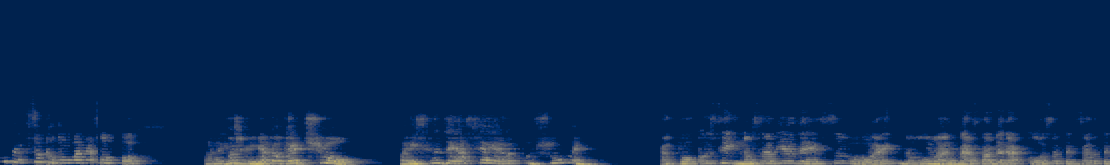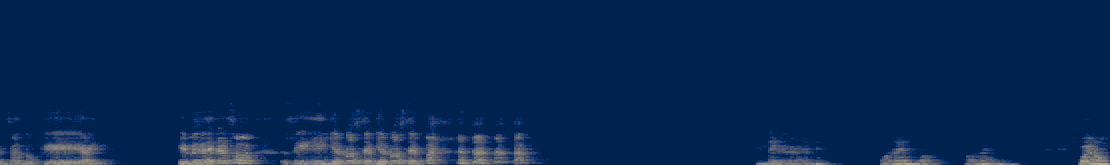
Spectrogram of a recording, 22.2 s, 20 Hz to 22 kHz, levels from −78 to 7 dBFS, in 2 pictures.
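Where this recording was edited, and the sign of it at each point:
0.98 s: sound stops dead
10.94 s: repeat of the last 0.38 s
14.87 s: repeat of the last 0.45 s

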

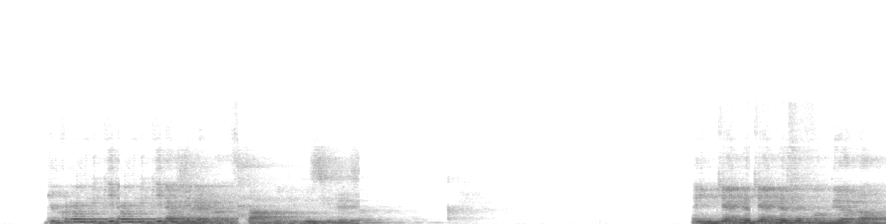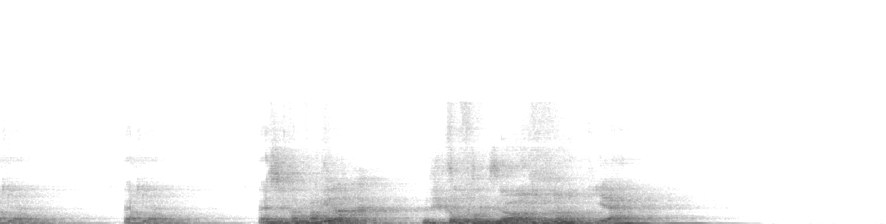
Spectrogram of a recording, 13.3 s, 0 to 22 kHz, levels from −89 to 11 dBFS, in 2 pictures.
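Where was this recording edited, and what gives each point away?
0.89 s: repeat of the last 0.36 s
1.78 s: sound stops dead
2.69 s: sound stops dead
5.62 s: repeat of the last 0.27 s
7.62 s: repeat of the last 1.01 s

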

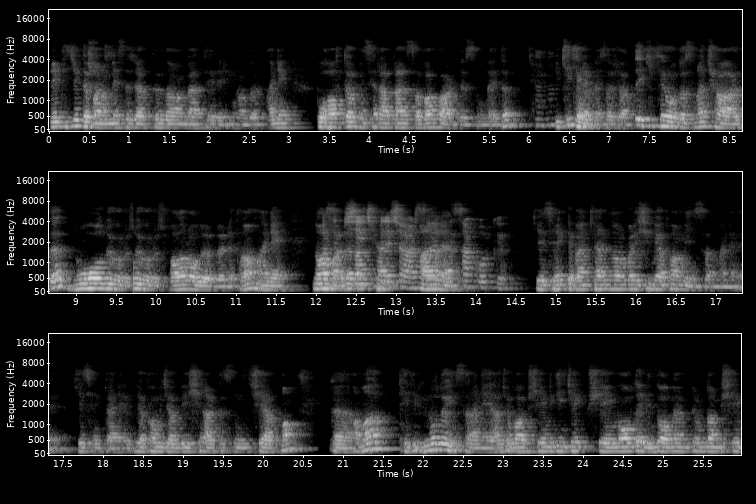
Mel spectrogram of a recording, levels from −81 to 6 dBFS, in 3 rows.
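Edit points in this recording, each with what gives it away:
9.71 s: repeat of the last 0.36 s

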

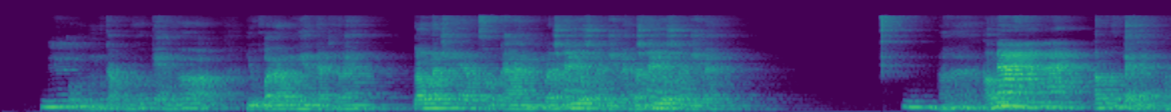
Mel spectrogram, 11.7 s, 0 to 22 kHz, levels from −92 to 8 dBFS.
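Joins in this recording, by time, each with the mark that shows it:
6.35 s: repeat of the last 0.83 s

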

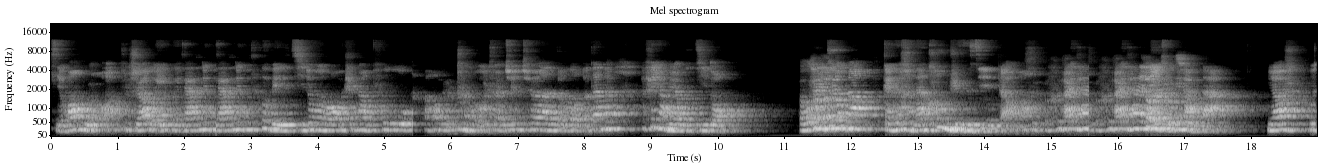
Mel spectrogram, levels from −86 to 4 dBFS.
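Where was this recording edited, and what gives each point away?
2.48 s: repeat of the last 0.5 s
5.43 s: sound stops dead
15.57 s: repeat of the last 0.76 s

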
